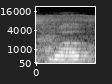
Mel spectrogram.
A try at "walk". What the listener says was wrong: Walk ▁or ▁walk? Walk. ▁La ▁L ▁no ▁suena, ▁eh. ▁I'm ▁walking, ▁not ▁walking, ▁eh. ▁Walk.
